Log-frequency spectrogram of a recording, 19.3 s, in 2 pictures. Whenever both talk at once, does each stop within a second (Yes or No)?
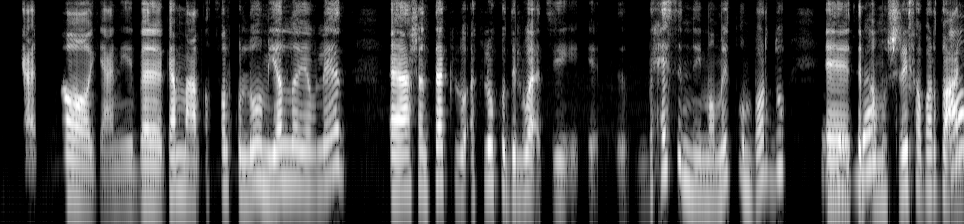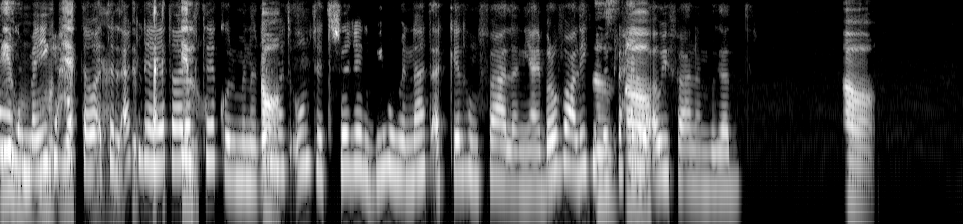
No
